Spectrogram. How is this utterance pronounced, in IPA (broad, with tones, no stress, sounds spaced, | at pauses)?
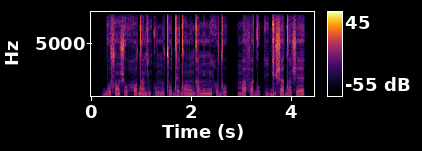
b o˧ s ɔ̃˧ ʃ o˨ h ɔ˨˦ d ã˦˨ ɡ ĩ˨ k u˨ n u˨˦ t o˧ d ɛ˨ d ɔ̃˨˦ l ũ˦˨ ɡ a˨˦ n ĩ˦ n ĩ˦˨ h o˨˦ d o˧ | m a˨ f a˨ ɡ o˨ k i˧ ɡ i˦ ʃ a˧ d ã˨ ʃ ɛ˨˦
